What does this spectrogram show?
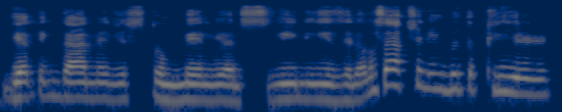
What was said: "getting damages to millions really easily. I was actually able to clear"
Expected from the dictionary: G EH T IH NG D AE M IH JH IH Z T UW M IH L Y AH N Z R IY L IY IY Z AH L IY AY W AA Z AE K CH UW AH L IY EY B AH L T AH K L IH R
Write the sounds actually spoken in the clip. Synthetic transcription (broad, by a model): G EH T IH NG D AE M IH JH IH S T UW M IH L Y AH N S R IY L IY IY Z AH L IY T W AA S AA K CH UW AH L IY EY B AH L T AH K L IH R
